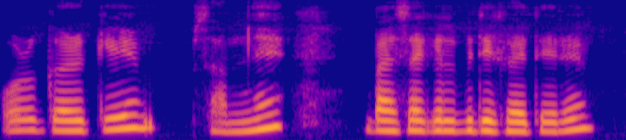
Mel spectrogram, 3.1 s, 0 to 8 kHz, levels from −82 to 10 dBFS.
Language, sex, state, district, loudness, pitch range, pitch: Hindi, female, Arunachal Pradesh, Longding, -17 LUFS, 215-240 Hz, 215 Hz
